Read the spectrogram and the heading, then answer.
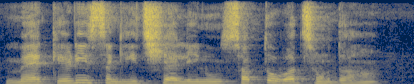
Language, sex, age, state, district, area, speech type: Punjabi, male, 45-60, Punjab, Rupnagar, rural, read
